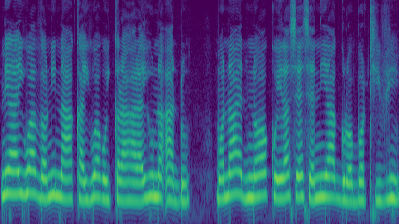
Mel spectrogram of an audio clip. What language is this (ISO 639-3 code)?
kik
